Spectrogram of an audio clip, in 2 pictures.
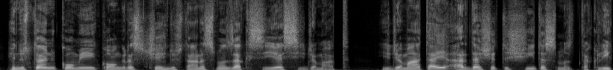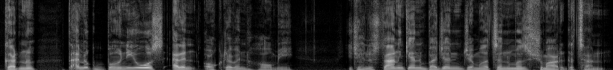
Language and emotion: Kashmiri, neutral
